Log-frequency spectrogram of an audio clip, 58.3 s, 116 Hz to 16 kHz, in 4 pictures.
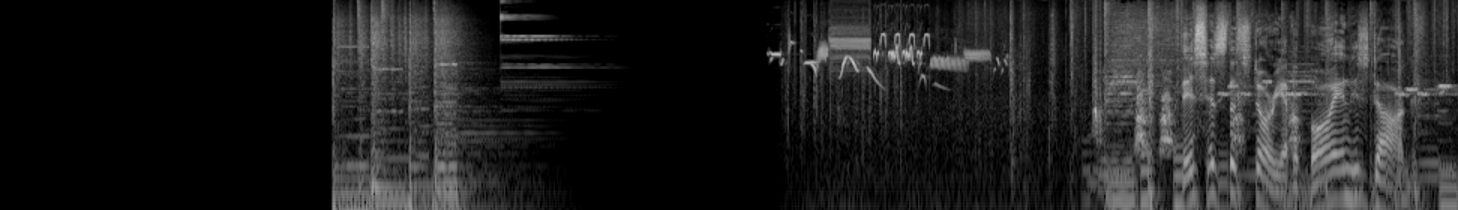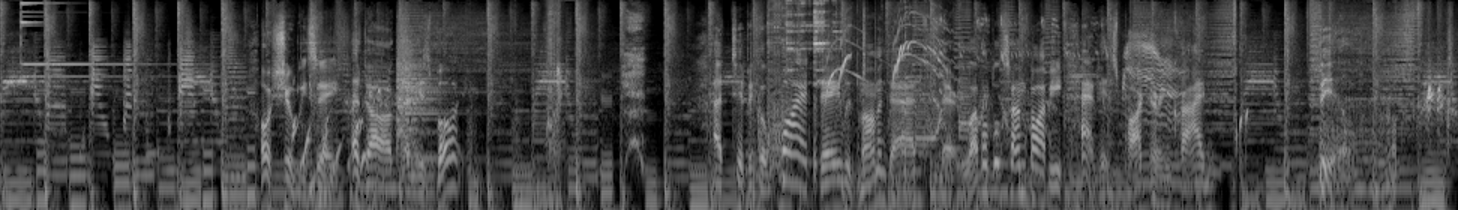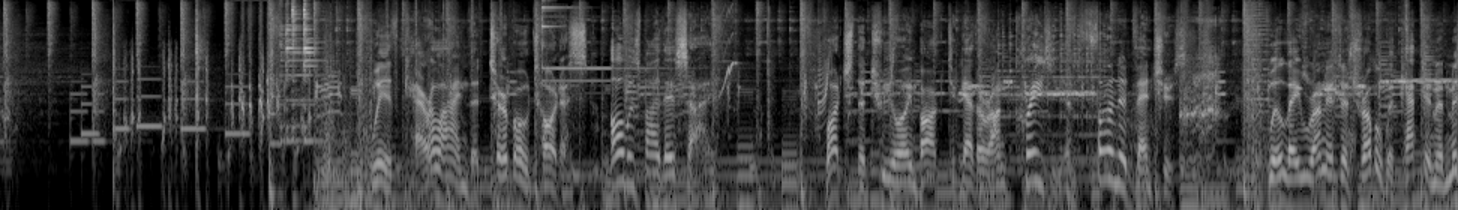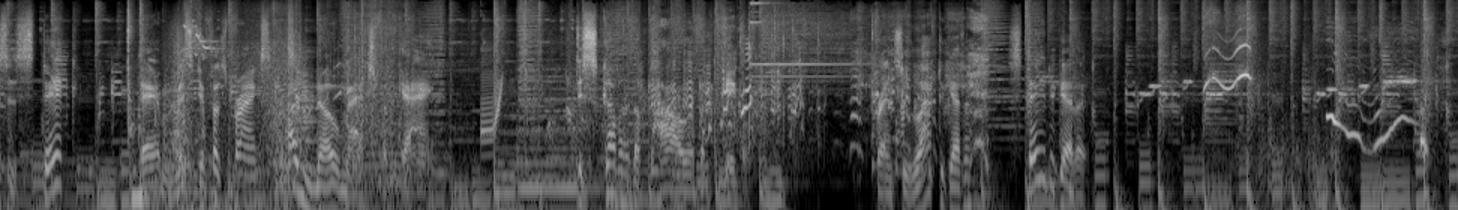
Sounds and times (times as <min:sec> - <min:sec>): Music: 0:03.3 - 0:05.3, 0:10.9 - 0:52.2, 0:52.8 - 0:58.3.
